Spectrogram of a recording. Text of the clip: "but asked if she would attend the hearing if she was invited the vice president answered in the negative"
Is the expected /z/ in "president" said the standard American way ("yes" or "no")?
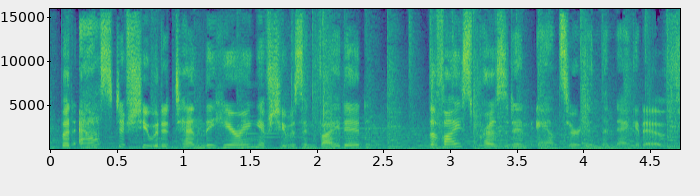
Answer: yes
